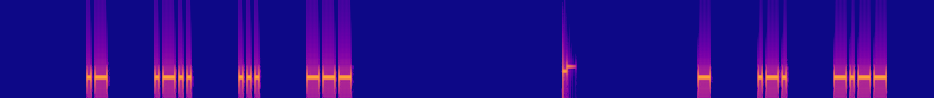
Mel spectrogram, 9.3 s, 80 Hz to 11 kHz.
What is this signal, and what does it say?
Morse code, heard as a keyed tone, about 29 wpm, spaced as for 14 wpm, 700 Hz. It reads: ALSO TRY
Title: 4x Character Spacing - Top 500 Words - 30wpm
